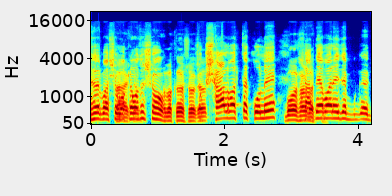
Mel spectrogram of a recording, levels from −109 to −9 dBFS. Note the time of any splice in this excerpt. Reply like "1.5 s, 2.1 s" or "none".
1.7 s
